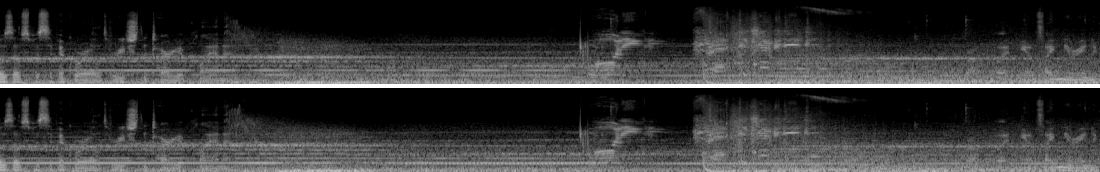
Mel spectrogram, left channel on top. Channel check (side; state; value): both; normal; correlation 0.51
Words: of specific world to reach the target planet. Warning. Threat detected. Bro, what, you gonna fight me right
